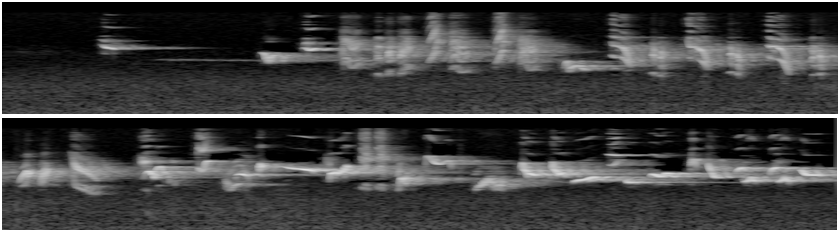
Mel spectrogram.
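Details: Eurasian blackcap song: a dense run of rapid chattering, scratchy notes that builds into clearer, louder whistled phrases, continuous for about seven seconds with no other sounds.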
